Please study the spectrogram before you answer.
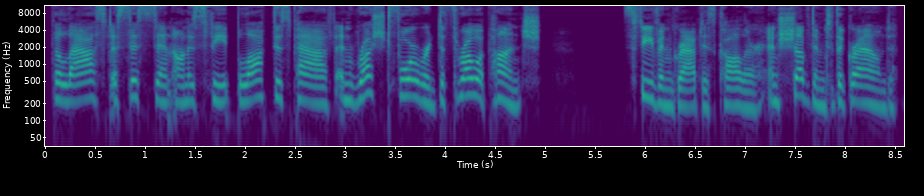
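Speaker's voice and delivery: ordinary delivery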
